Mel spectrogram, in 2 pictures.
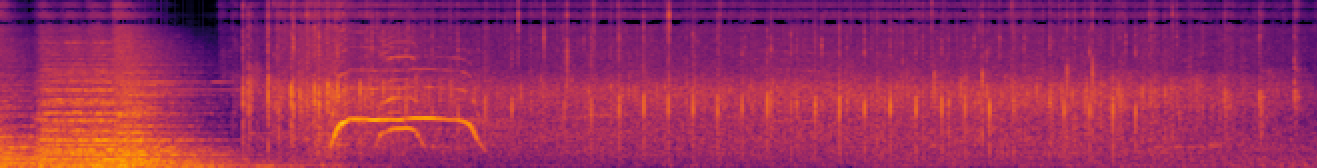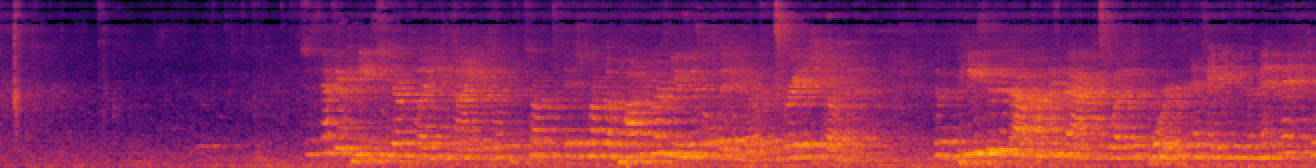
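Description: A concert band plays in a large echoing hall.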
